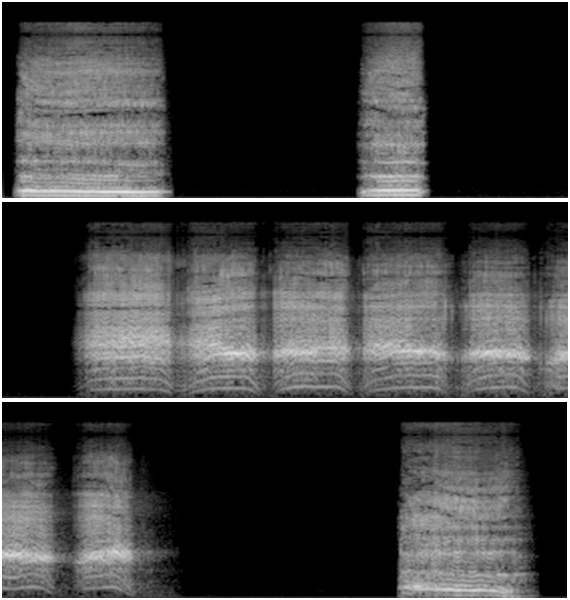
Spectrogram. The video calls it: Walrus sounds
